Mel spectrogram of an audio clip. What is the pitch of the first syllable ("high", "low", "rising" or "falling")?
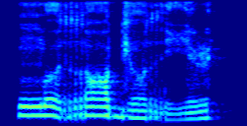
falling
